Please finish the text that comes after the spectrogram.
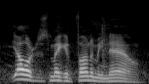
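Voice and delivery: ordinary delivery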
